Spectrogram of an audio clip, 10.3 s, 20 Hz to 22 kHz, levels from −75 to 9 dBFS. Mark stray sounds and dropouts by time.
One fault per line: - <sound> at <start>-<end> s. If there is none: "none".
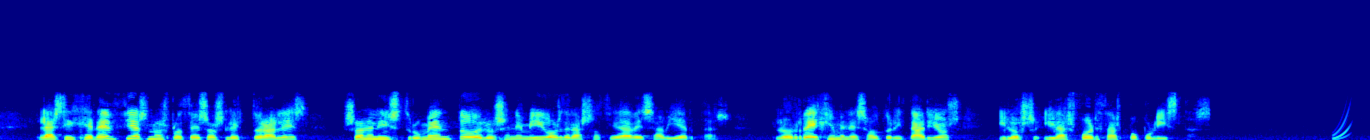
- chirp at 10.0-10.2 s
